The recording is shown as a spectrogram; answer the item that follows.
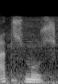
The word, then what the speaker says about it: Atzmus: como señalan esta banda Atzmus, que, bueno, significa en hebreo esencia, aunque como lo pronuncian los askenazíes.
